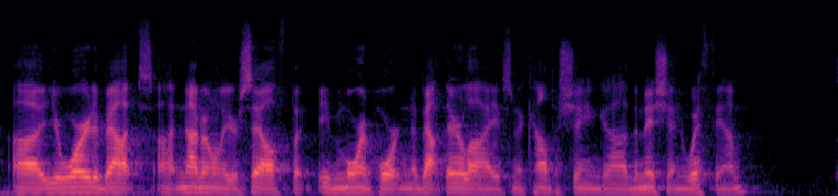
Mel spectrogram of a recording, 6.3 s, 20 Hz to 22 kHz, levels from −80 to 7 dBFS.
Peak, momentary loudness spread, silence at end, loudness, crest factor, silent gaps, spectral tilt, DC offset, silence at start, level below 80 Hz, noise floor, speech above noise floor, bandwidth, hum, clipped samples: -6 dBFS; 11 LU; 0.7 s; -27 LUFS; 20 dB; none; -6 dB/octave; under 0.1%; 0 s; -58 dBFS; -68 dBFS; 41 dB; 14 kHz; none; under 0.1%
